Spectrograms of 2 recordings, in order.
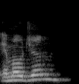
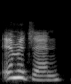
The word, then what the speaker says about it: Imogen: are you doing well did I did I pronounce your name right is it Imogen yeah he did Imogen um okay and I'm guilty of mispronouncing your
